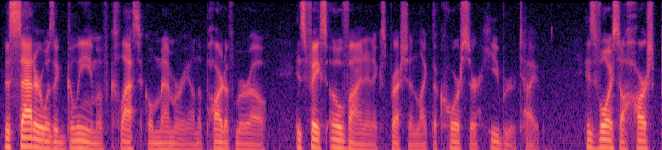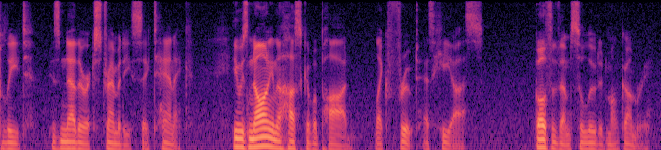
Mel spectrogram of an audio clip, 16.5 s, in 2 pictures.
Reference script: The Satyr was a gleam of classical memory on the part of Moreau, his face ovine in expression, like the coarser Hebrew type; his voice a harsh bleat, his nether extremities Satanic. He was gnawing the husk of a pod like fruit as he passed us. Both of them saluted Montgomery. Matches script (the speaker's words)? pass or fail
fail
